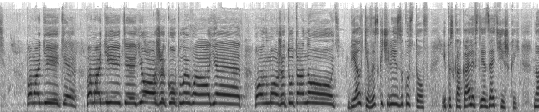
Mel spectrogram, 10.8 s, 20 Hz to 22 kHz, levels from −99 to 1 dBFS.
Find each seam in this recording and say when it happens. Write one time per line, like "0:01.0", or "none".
0:06.9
